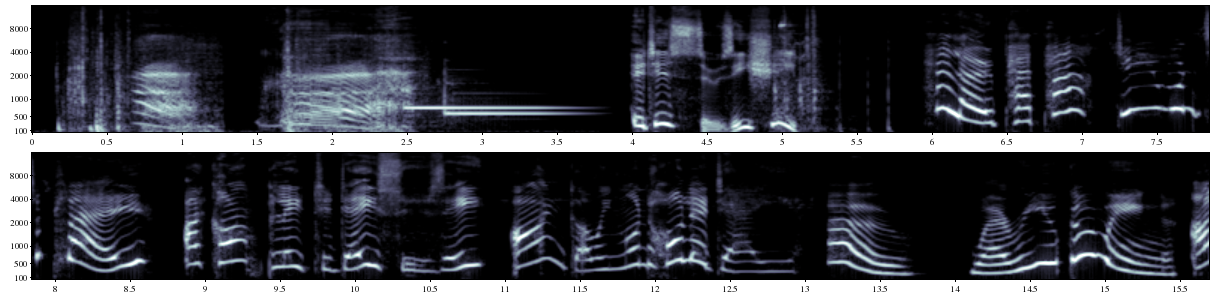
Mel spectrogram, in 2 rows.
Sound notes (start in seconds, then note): 1.4 groans; 2.4 doorbell rings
